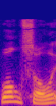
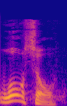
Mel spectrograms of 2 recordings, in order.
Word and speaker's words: Walsall: Yes, oh yes, for years I only recently found out that Walsall is Walsall is pronounced Walsall. It's not Warsaw.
